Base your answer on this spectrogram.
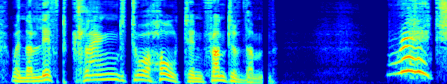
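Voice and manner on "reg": very high, loud scream; high-pitched cry of a wife to her husband. Acted. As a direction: scream the name out. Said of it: "screamed Missus Cattermole".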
